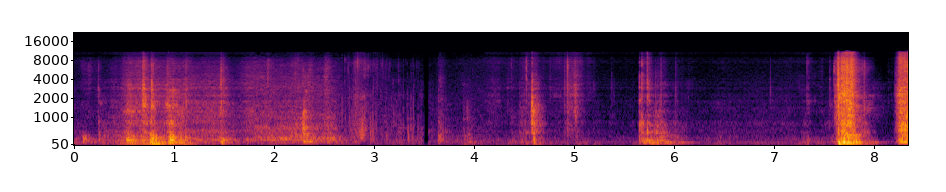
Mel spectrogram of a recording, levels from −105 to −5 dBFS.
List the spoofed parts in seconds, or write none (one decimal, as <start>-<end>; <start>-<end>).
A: 0.0-1.8; 4.1-8.3

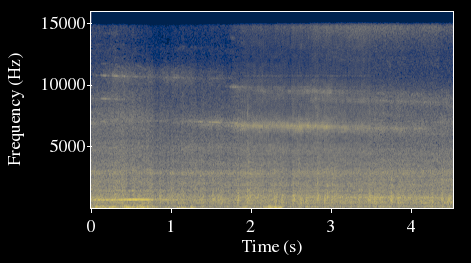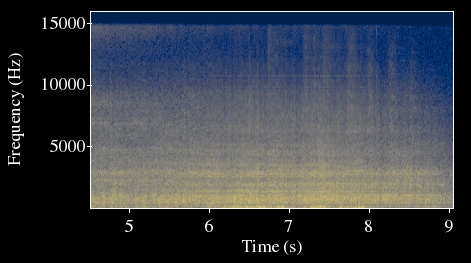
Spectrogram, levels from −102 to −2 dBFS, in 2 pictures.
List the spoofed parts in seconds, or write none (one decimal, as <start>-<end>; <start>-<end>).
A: 1.9-3.5; 6.0-8.1

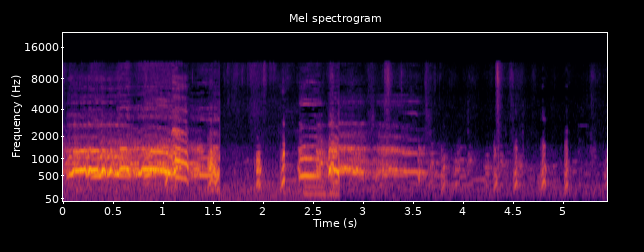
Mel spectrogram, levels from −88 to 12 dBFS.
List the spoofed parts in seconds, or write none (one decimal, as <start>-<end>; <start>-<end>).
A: none

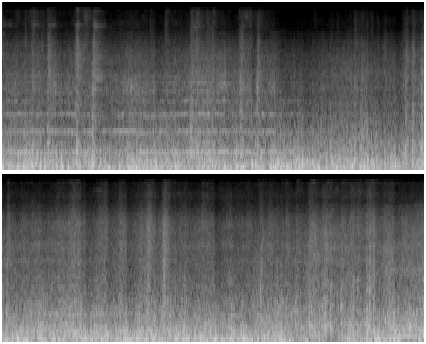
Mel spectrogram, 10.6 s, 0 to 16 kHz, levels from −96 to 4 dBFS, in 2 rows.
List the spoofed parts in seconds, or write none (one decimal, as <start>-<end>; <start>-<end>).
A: 7.6-8.4

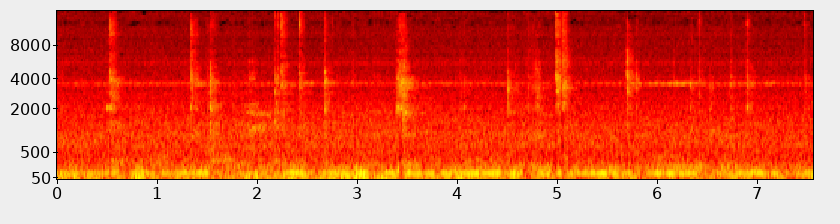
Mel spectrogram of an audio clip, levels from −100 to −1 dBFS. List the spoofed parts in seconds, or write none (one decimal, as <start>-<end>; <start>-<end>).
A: 0.0-1.6; 2.8-7.6

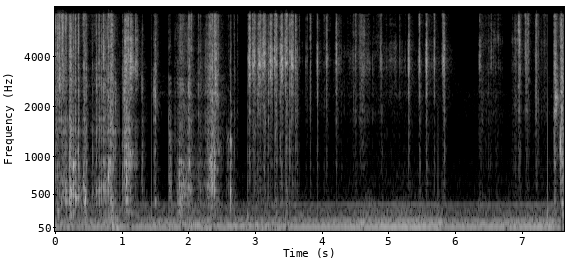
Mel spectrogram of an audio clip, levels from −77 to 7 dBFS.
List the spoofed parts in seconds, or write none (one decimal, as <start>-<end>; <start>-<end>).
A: 1.9-3.6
